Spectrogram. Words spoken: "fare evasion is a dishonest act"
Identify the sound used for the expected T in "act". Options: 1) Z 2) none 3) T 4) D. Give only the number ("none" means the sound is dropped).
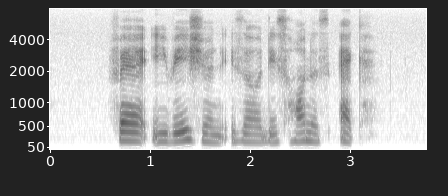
2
